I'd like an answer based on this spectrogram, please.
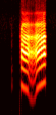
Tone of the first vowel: low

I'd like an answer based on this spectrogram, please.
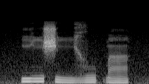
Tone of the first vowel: high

